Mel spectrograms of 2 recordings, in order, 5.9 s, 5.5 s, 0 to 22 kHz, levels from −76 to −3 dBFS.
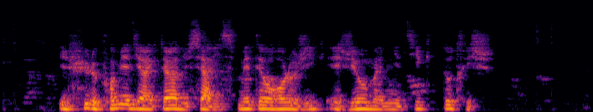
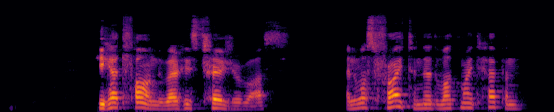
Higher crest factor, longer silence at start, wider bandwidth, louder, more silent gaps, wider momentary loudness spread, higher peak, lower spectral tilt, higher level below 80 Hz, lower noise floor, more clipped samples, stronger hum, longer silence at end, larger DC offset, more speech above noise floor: about the same, 20 dB vs 22 dB; second, 0.6 s vs 0.95 s; second, 8.4 kHz vs 13 kHz; first, -24 LUFS vs -27 LUFS; second, none vs 3.26-3.42 s; second, 9 LU vs 16 LU; about the same, -6 dBFS vs -6 dBFS; first, -7.5 dB/octave vs -4 dB/octave; first, -58 dBFS vs -74 dBFS; second, -61 dBFS vs -76 dBFS; neither; neither; first, 1.05 s vs 0.35 s; neither; second, 38 dB vs 49 dB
